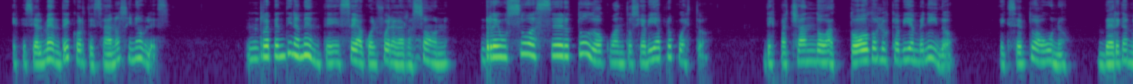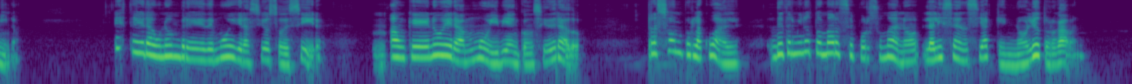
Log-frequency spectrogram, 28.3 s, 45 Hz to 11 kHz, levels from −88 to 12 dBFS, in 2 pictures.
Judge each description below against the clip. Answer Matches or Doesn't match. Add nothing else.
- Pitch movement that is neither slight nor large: Doesn't match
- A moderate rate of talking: Doesn't match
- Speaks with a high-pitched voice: Matches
